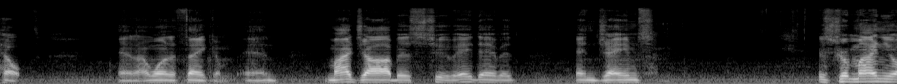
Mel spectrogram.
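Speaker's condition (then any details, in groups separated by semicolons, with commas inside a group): ALS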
